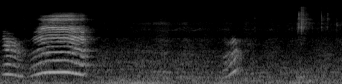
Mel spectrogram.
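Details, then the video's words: Talking pet ringneck parakeet from Vehari, Punjab, Pakistan, speaking Urdu words: one loud, drawn-out, arching, nasal syllable rich in overtones, followed by a brief quieter rising note and a faint hiss near the end. "Ring neck talking every thing with raw Ring Neck In URDU"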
